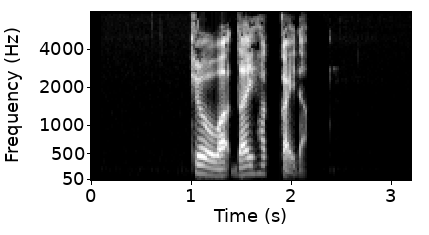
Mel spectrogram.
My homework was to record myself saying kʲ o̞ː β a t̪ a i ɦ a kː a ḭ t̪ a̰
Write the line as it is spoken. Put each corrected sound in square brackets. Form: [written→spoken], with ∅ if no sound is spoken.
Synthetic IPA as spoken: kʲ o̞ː β a [t̪→d̪] a i ɦ a kː a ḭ [t̪→d̪] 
